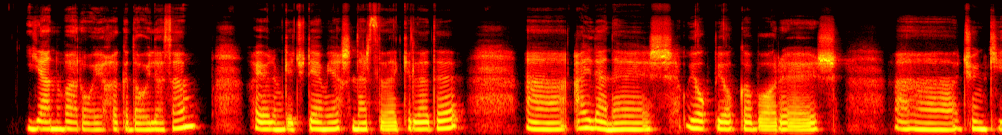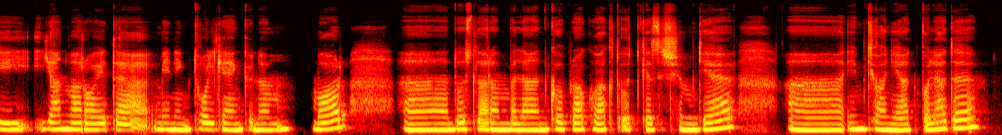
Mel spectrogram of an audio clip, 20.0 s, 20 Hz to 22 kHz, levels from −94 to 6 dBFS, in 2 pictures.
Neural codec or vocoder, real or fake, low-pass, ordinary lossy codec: none; real; 19.8 kHz; none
